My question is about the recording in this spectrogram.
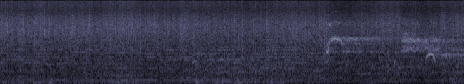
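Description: Steady hiss and splash of the ground-level fountain jets spraying onto wet paving, with children's brief high-pitched calls about four seconds in and again near the end.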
